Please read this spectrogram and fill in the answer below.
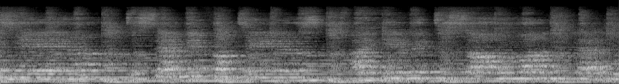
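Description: A mixed choir of teenage students singing together in several voice parts, with steady, sustained notes.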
